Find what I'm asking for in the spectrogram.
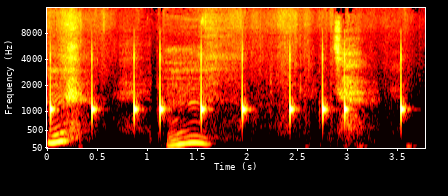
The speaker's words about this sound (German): Es tutet.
